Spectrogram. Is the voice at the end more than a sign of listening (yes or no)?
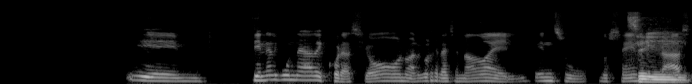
yes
